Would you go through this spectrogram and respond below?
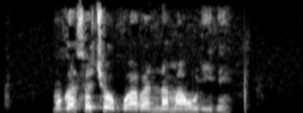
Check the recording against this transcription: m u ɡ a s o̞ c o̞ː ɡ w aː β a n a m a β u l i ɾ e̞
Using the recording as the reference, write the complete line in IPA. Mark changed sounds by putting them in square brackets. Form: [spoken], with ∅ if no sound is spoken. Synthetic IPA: m u ɡ a s o̞ c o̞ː ɡ w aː β a [nː] a m a [w] u l i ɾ e̞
